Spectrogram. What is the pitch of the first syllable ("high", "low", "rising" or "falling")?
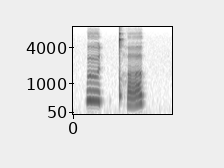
high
